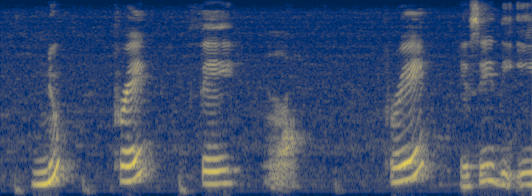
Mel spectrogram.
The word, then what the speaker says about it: préférons: The E with the accent in that direction, the E with the acute accent is pronounced as AY.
